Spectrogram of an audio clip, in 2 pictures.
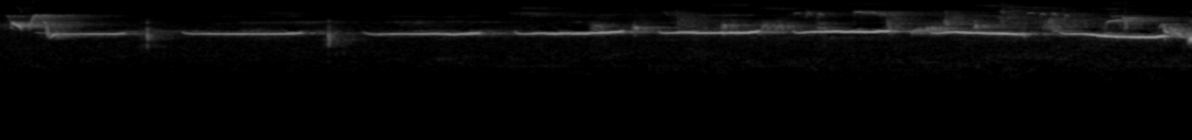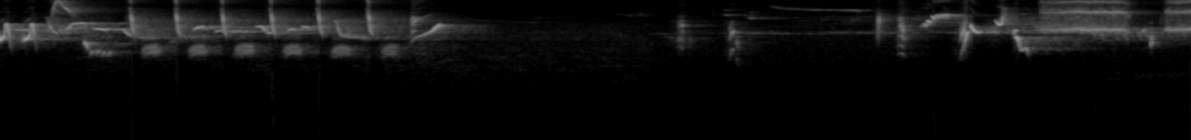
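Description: A common nightingale sings a long, wavering high whistle that swells over several seconds, then breaks into rapid, rich rattling notes and sharp chips after a brief pause.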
